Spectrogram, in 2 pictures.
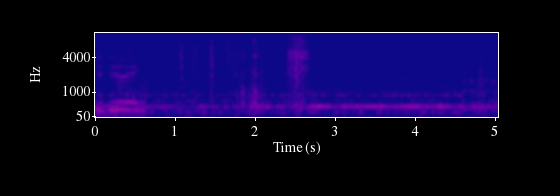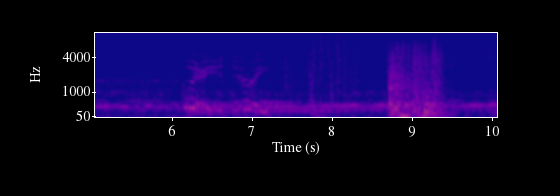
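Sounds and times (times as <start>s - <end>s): orchestral film music: 0.0s - 10.0s.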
